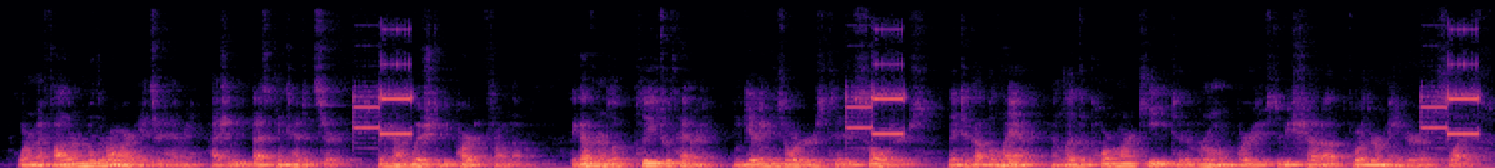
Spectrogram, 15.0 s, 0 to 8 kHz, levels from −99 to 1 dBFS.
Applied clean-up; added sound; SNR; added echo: none; Alarm; 12 dB; reverberation time 0.9 s.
